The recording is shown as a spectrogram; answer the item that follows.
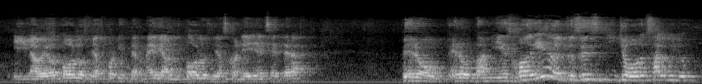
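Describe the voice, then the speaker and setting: High-voiced Colombian preacher in an echoey hall. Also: male voice. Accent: Colombian Spanish. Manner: storytelling, self-mocking, swings from hushed to loud. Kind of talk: humorous sermon. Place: large hall. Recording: very echoey hall, mic at a distance.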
